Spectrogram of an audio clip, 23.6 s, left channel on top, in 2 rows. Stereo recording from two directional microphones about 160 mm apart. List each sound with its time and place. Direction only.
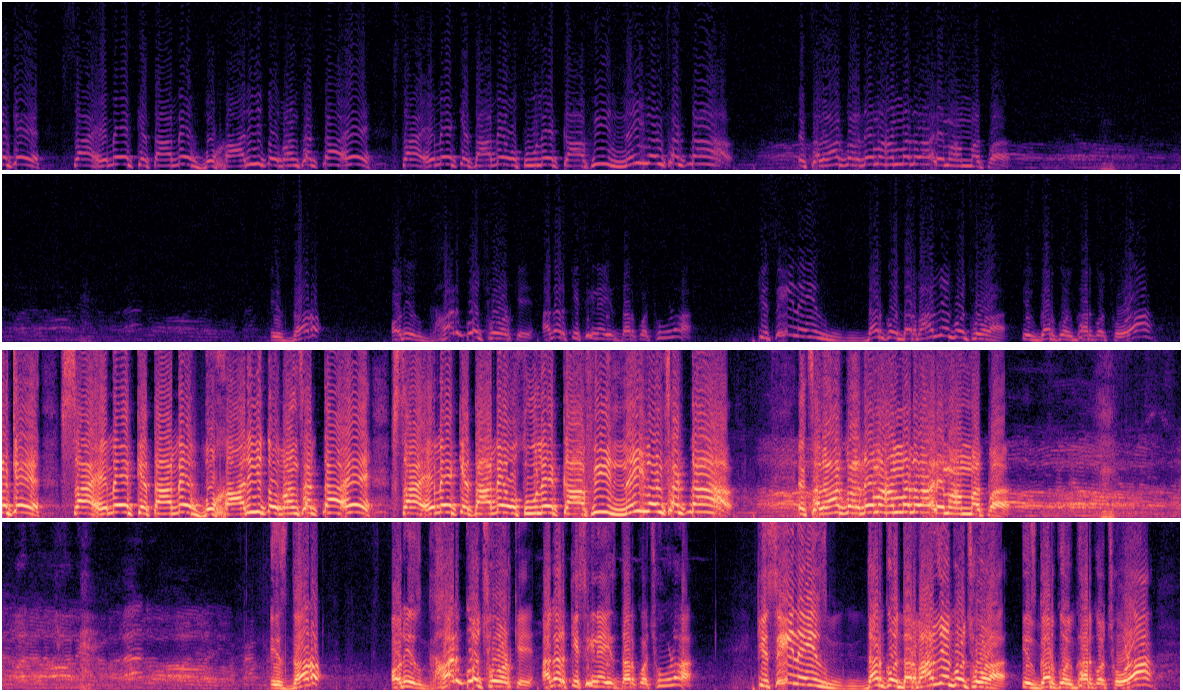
0.0 s a man's voice: 10° right (ahead or behind)
10.2 s chant: 25° right (ahead or behind)
11.9 s a sound: 20° right (ahead or behind)
14.4 s a man's voice: 10° right (ahead or behind)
